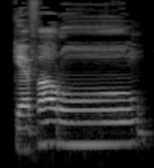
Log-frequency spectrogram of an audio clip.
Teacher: آگے واو ساکن ہے، واو ساکن سے پہلے را کے اوپر پیش ہے تو یہاں پہ واو مدہ ہے، تو یہاں پہ بھی واو مدہ کو ایک الف دو حرکات کے برابر کھینچ کر ادا کریں گے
